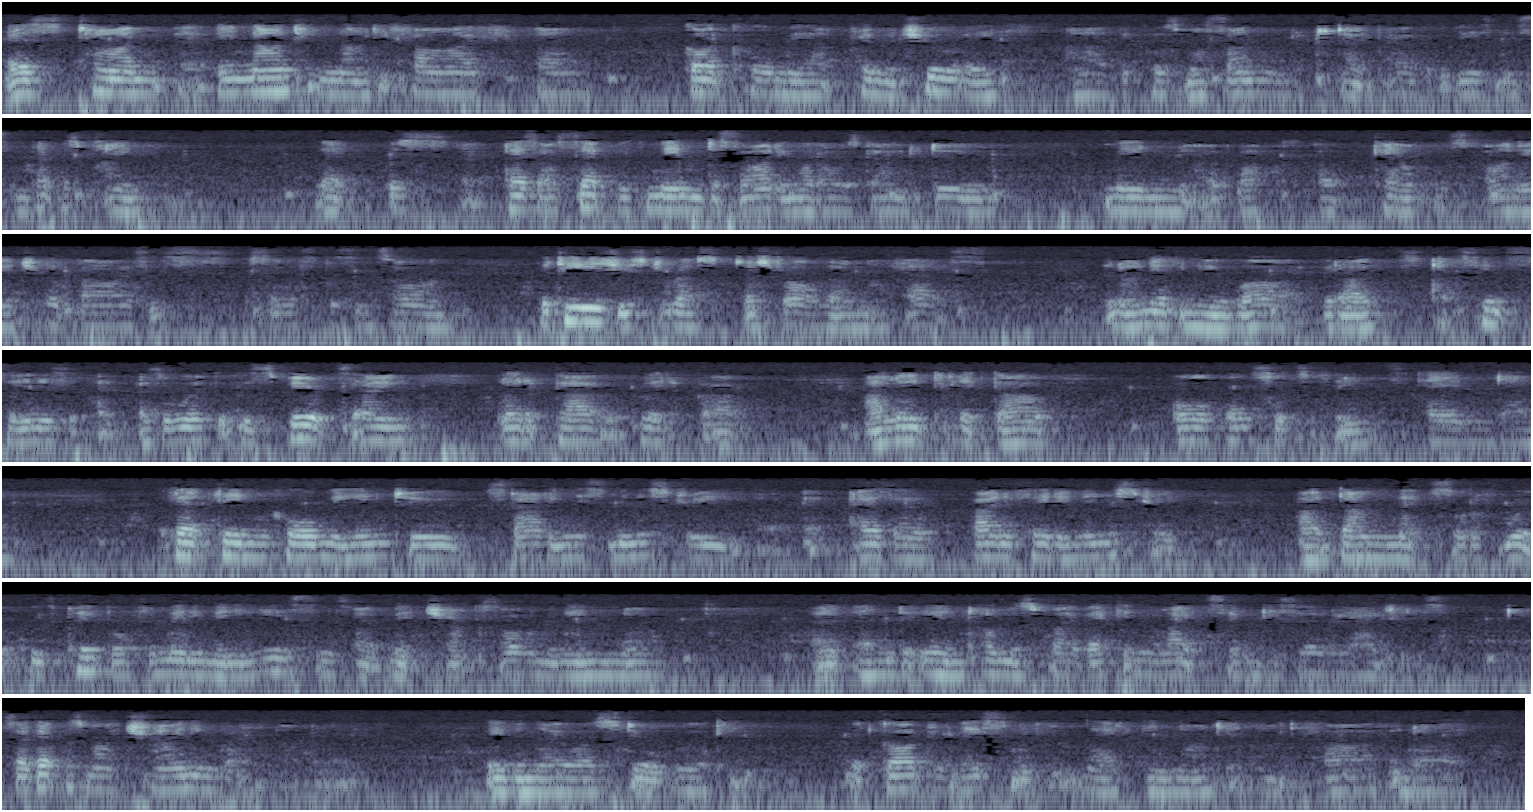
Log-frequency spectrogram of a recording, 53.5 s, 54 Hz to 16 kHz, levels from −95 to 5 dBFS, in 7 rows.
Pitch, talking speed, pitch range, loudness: 140 Hz, 180 wpm, 125-150 Hz, -27 LUFS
